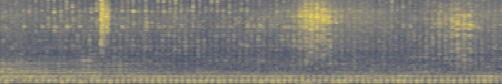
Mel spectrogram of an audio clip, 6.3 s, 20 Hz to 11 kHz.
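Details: Honda Blade carbureted single, freshly rebuilt after running out of oil and seizing the piston: even idle thump about 200 beats a minute, no knocking or rattle, some smoke from assembly residue burning off; normal idle.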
